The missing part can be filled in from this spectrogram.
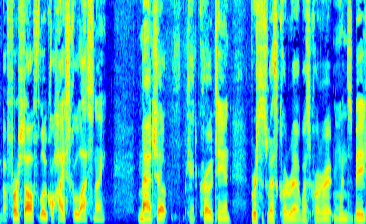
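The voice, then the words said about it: Groggy voice, sore throat. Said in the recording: “sorry for my voice this morning. Sound a little groggy. My throat kind of hurts”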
